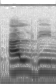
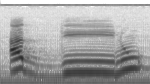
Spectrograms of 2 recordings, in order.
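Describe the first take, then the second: First: The l is clearly sounded before d. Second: The l merges into a doubled d. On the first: The speaker calls it wrong. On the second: The speaker calls it right.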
